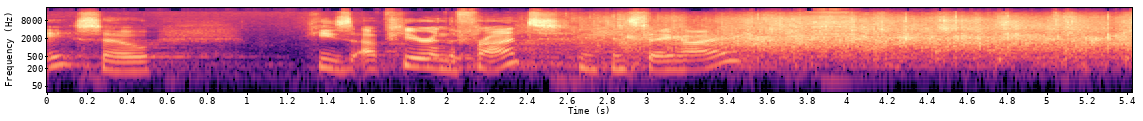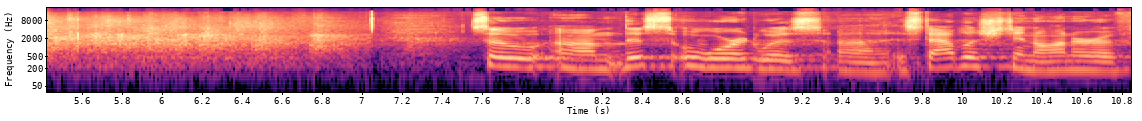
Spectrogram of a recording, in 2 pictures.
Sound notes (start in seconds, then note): 2.3 applause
